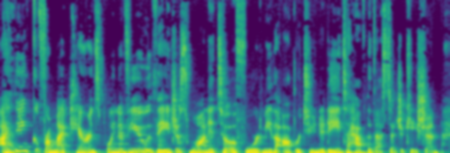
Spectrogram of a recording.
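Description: Speaking in an American accent, a woman with a medium pitch moves at a moderate pace with very wide pitch swings and hardly any pauses. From New York. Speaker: nonprofit CEO. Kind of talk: interview.

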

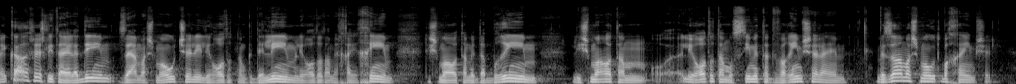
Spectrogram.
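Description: A man talking at a very fast pace with lively intonation. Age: 30s. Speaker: startup founder and author. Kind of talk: casual interview.

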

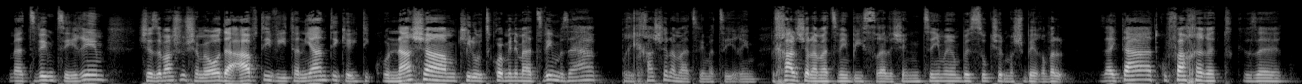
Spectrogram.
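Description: This woman talks at a fairly quick pace, her fairly low voice showing ordinary pitch variation. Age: 40s. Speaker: personal stylist. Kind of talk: casual chat. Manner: animated.

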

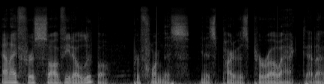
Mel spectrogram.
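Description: A man talks at a moderate pace in a very deep, low pitch. Vocal fry runs through his voice. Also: very clean recording, silent background. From US Midwest (Ann Arbor, Michigan). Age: 70s. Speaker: magician. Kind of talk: interview. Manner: soft-spoken.

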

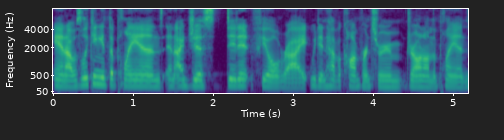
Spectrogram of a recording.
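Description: In a very clean recording with a silent background, a woman with a Texan accent speaks at a fairly quick pace and fairly low pitch, her intonation monotone and flat, with hardly any pauses. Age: 30s. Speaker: podcast co-host and fitness company co-founder. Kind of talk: casual chat. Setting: studio.

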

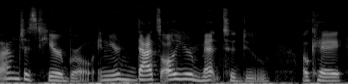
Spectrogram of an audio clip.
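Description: A woman speaks in a fairly high pitch with vocal fry. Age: 18. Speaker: podcast host. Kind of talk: casual monologue. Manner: fast.

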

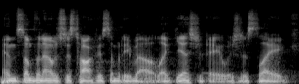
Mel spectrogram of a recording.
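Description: Talking at a very fast pace, a man with a Midwestern US accent has a very deep, low pitch and vocal fry. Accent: US Midwest. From Iowa, Des Moines east side. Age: 20s. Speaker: podcaster and small business marketer. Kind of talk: casual interview chat.

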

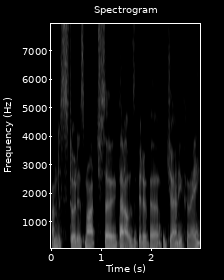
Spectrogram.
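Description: A woman at a fairly slow pace, with a dry, close sound free of echo on a very clean recording with a silent background. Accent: Australian. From Sydney, Australia (part of childhood in Qatar). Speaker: marketing manager. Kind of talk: interview.

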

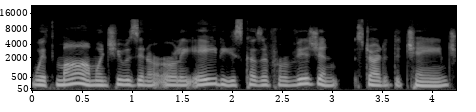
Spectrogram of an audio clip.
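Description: A woman's normal speaking voice at a medium pitch and fairly quick pace, with a dry, close sound and no echo. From Newfoundland, Canada. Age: 60s. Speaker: podcast co-host. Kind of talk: casual chat.

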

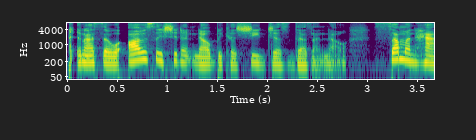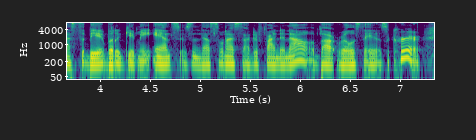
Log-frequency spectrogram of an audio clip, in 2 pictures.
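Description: A woman with a very deep, low pitch and vocal fry speaks at a very fast pace with ordinary pitch variation. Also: hardly any pauses. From Nigeria, Lagos. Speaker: real estate agent. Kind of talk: interview conversation.

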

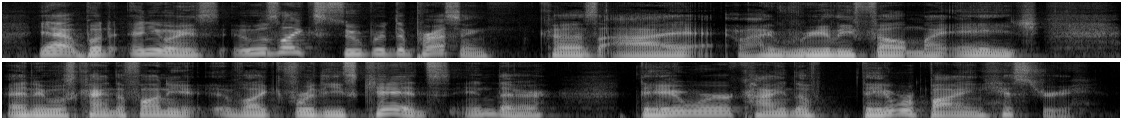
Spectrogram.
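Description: A man with an American accent and a plain, everyday voice speaks at medium pitch and a moderate pace. His pitch variation is ordinary, and the recording is very clean with a silent background. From Chicago, US. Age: 40s. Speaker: podcast co-host. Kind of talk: casual chat.

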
